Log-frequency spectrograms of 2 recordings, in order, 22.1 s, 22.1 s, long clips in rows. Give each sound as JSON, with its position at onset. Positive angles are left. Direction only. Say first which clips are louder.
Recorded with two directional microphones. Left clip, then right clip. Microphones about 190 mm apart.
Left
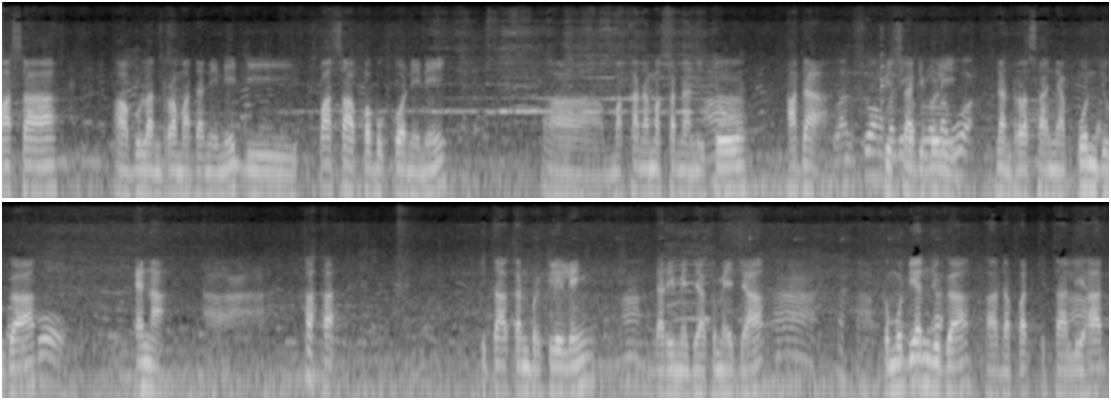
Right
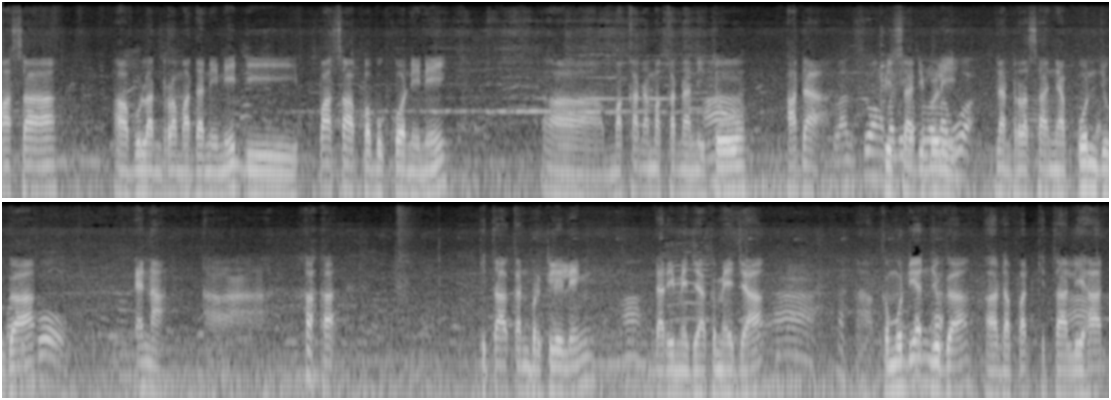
{"t": 0.0, "sound": "speech", "louder": "even", "side_deg": -5}
{"t": 5.5, "sound": "speech", "louder": "right 4 dB", "side_deg": -5}
{"t": 7.1, "sound": "speech", "louder": "right 1 dB", "side_deg": -20}
{"t": 7.8, "sound": "speech", "louder": "even", "side_deg": -5}
{"t": 12.4, "sound": "a sound", "louder": "left 2 dB", "side_deg": -5}
{"t": 14.0, "sound": "speech", "louder": "right 1 dB", "side_deg": 0}
{"t": 15.8, "sound": "speech", "louder": "even", "side_deg": 0}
